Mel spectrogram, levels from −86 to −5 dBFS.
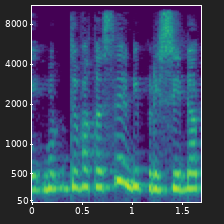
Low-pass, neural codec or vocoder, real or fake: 9.9 kHz; codec, 24 kHz, 0.9 kbps, WavTokenizer, medium speech release version 1; fake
